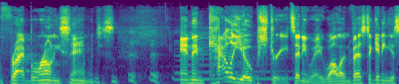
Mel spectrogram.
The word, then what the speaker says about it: Calliope: Wrong. – Calliope. – It's Calliope is how they pronounce it. – Calliope. – I know, but there's so many streets. There's a street that's Burgundy, but they pronounce it Burgundy. It's fucking dumb. It's Calliope. – Calliope. – That's how it's pronounced.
